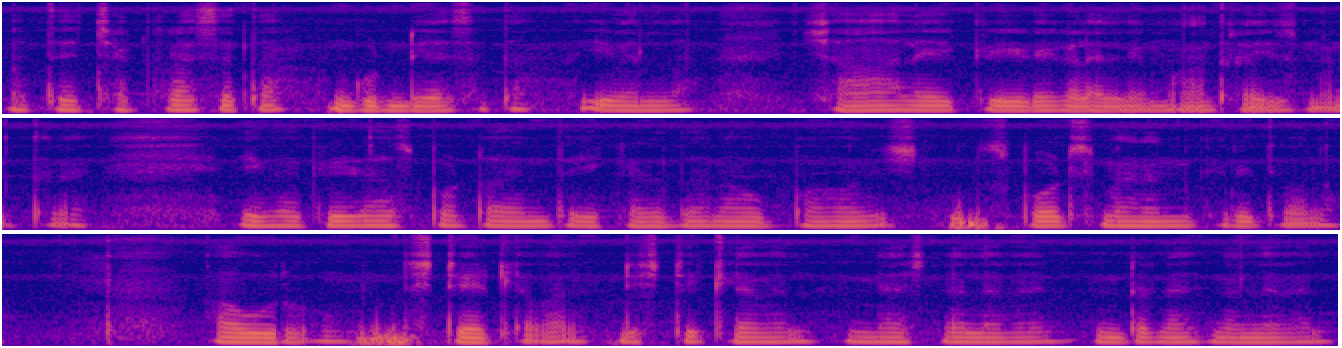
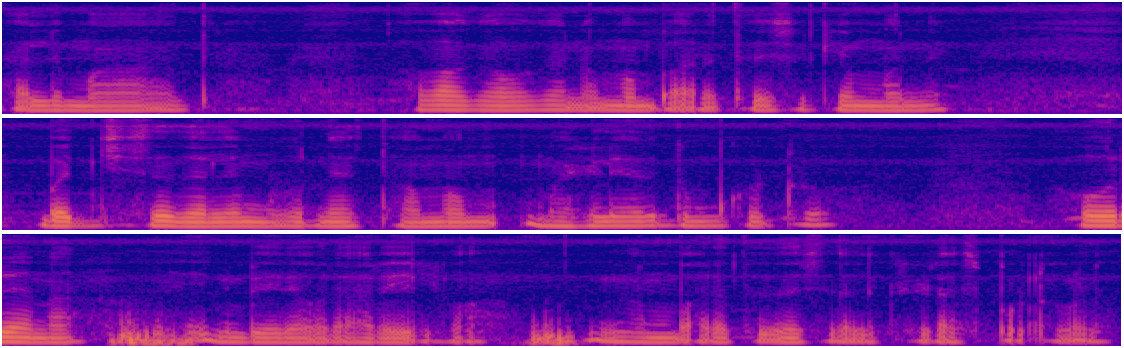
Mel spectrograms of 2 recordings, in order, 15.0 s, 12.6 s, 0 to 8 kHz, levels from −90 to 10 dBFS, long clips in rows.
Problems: none marked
